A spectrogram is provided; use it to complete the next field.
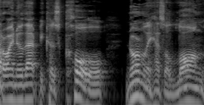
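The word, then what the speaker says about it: כל: So kol, this is a kamatz katuf. It's an O. It's just an O without a long mark. It's a regular O. How do I know that? Because kol normally has a long O.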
